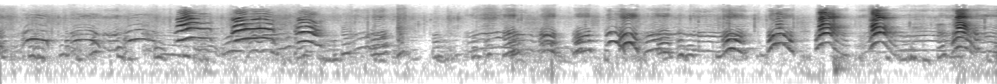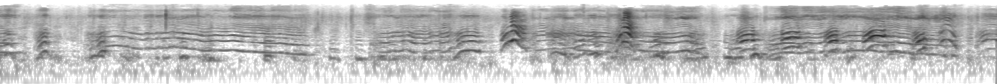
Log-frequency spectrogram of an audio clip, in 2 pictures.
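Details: Six-day-old White German Shepherd pups from the B litter call in a busy chorus of squeaky whines and short yelps, bent upward-then-downward notes, some shrill cries, overlapping almost continuously with brief pauses.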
